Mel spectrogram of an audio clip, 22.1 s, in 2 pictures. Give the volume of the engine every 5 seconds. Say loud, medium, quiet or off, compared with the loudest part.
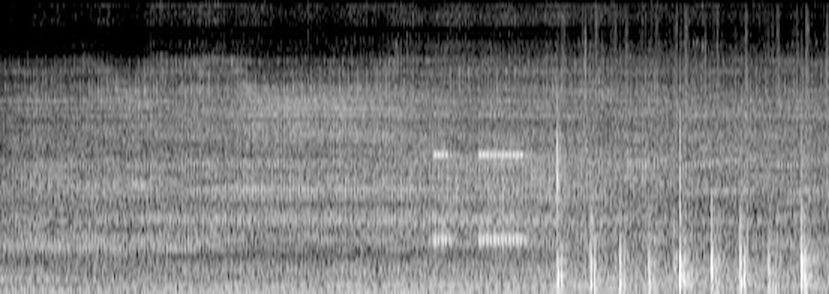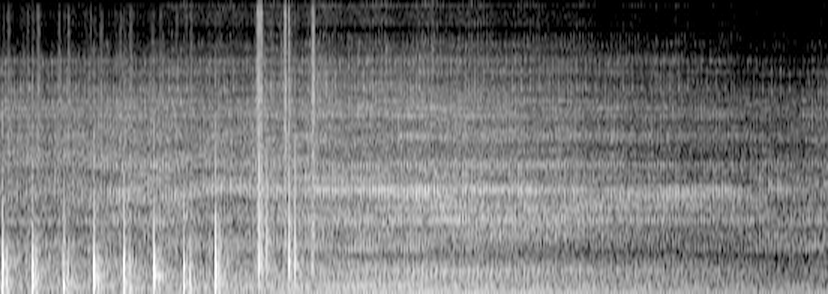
loud, loud, loud, loud, medium.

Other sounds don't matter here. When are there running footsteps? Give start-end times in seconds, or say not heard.
7.4-15.3.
